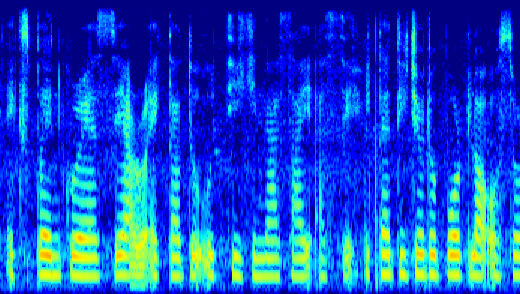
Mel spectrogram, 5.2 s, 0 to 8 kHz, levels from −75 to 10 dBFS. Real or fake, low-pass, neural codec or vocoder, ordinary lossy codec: real; 7.2 kHz; none; none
